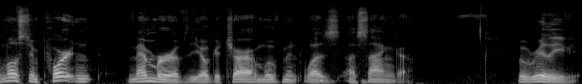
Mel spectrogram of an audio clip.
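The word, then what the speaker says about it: Yogācāra: of the yogacara tradition and this c is pronounced ch even though it's only written with the c oops what am i doing here so the most important member of the yogachara movement was asanga who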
